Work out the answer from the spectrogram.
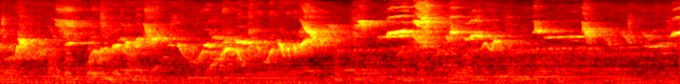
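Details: White-rumped shama song of ringing whistles, downward slurs and buzzy chatters, delivered in rapid energetic bursts with brief gaps between phrases.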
